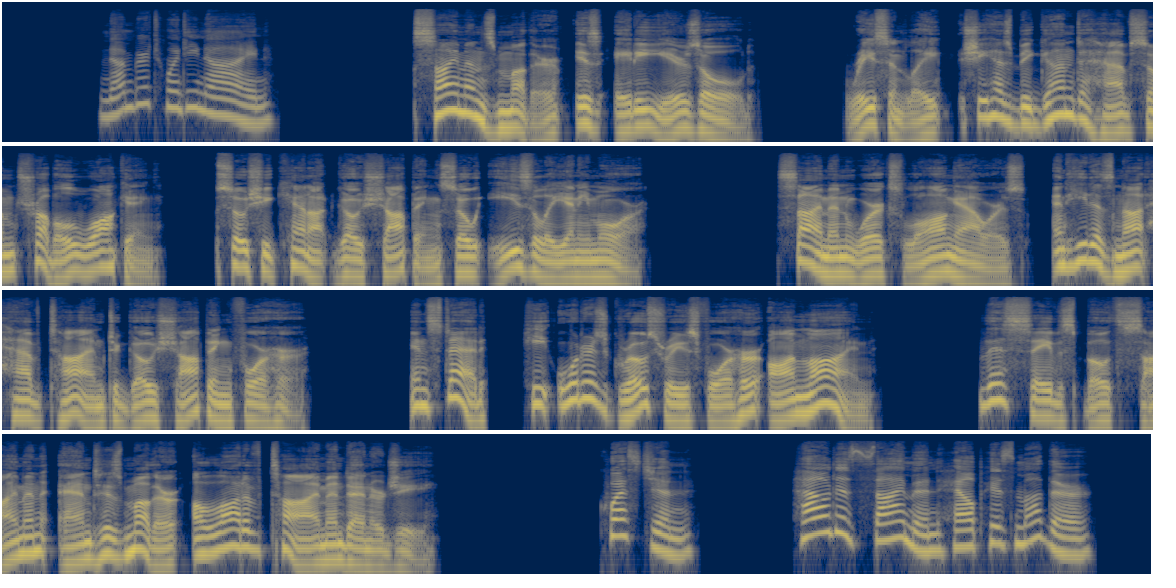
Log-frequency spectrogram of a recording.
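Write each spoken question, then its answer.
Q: How does Simon help his mother?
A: He orders her groceries online.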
